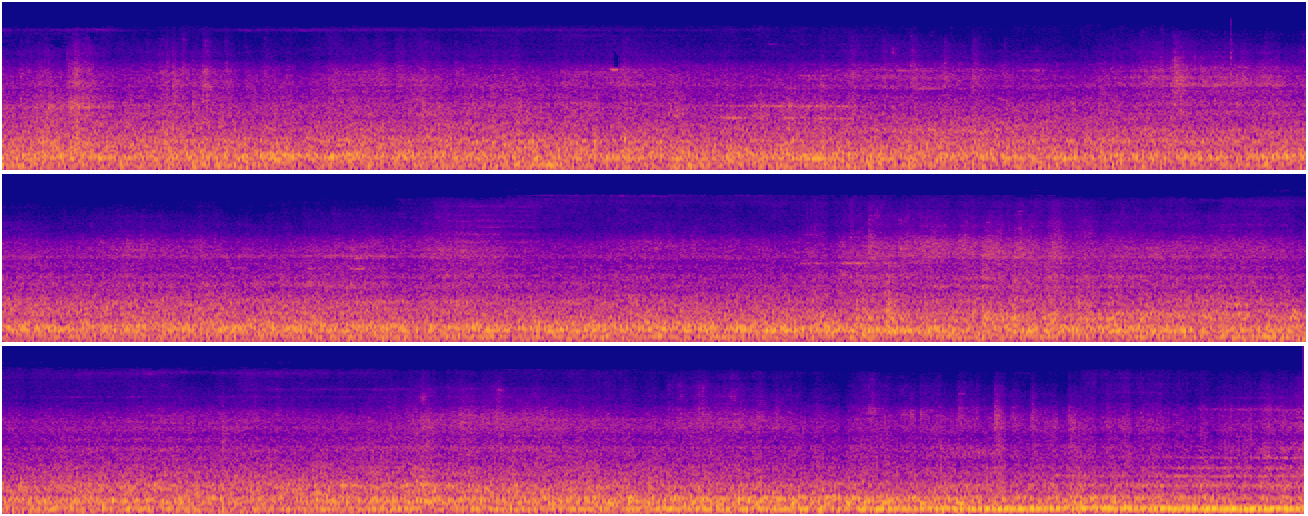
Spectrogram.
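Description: Freight train cars rolling past on steel rails, their wheels clattering steadily over the rail joints. A deep diesel locomotive drone builds over the last few seconds.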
